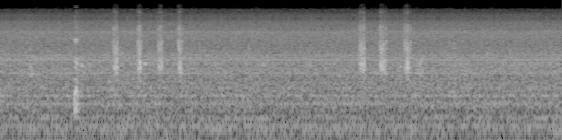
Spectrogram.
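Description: Steady low room hum with a few faint, short clicks: small handling sounds of materials being wrapped onto a hook at a fly-tying vise. The clicks come in two loose groups, about a second in and again past the middle.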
